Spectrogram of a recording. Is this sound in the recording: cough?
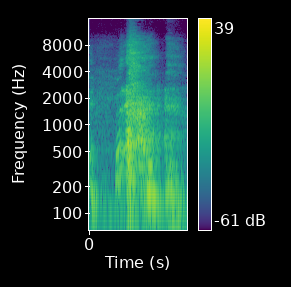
yes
